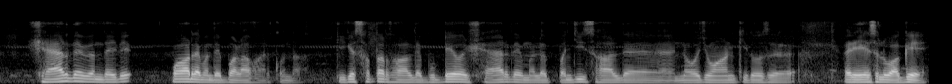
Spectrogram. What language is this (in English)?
Dogri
